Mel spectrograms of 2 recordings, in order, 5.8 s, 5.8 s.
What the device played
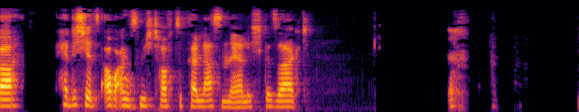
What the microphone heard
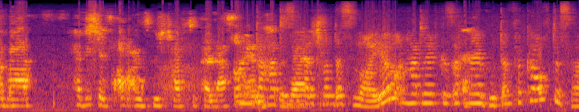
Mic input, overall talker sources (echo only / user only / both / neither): both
